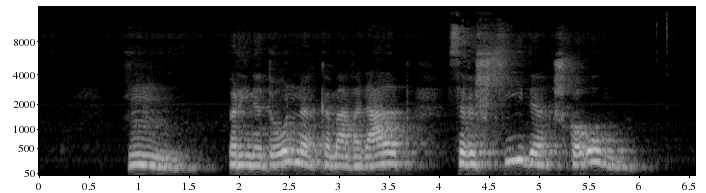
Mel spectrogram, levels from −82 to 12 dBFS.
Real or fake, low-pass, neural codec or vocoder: fake; 14.4 kHz; vocoder, 44.1 kHz, 128 mel bands every 512 samples, BigVGAN v2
